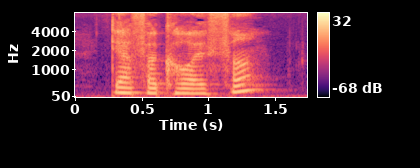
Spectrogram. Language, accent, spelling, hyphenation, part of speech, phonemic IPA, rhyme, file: German, Austria, Verkäufer, Ver‧käu‧fer, noun, /fɛɐ̯ˈkɔɪ̯fɐ/, -ɔɪ̯fɐ, De-at-Verkäufer.ogg
- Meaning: agent noun of verkaufen: 1. seller (one who sells something) 2. salesclerk, salesman, shop assistant, sales assistant, vendor (one whose profession is to sell things)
